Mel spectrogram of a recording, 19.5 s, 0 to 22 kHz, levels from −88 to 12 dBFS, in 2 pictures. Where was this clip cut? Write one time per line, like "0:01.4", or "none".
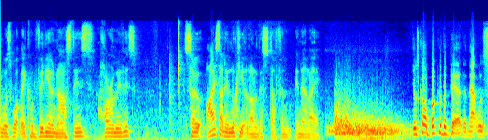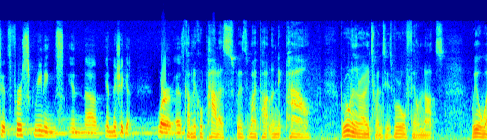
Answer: none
